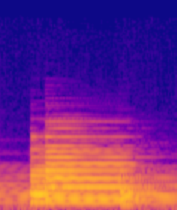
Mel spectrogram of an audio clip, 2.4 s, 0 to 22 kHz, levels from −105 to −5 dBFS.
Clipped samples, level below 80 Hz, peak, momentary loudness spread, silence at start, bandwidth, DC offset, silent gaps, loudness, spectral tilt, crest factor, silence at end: under 0.1%; -46 dBFS; -8 dBFS; 11 LU; 0 s; 3.4 kHz; under 0.1%; none; -22 LUFS; -13 dB/octave; 14 dB; 0 s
